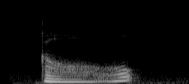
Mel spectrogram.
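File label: "gou", Chinese; 狗; 犬; HSK Level One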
